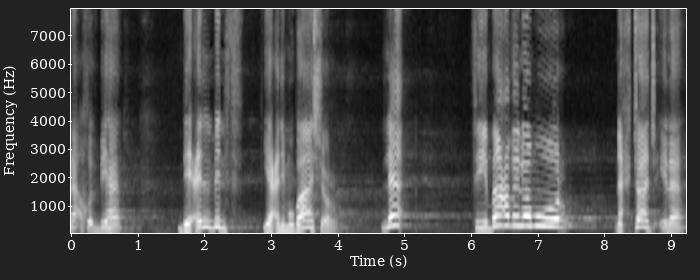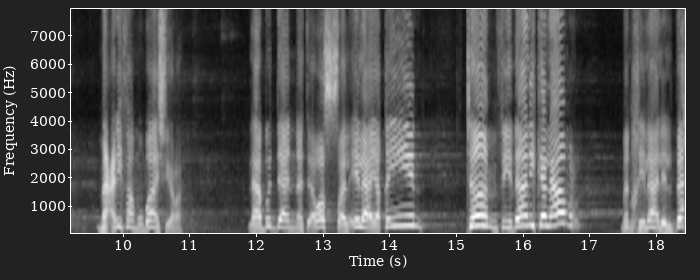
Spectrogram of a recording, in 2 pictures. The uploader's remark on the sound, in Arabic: تسجيلات جامع الامام علي عليه السلام الأحساء المبرز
